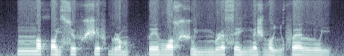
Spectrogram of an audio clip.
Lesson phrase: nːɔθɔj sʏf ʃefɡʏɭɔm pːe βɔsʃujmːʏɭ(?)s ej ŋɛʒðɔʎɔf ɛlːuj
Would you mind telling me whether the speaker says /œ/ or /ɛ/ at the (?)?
ɛ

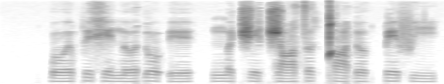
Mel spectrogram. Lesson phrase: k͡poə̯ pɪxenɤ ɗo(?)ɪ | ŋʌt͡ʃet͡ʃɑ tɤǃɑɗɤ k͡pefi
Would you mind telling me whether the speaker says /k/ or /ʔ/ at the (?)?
ʔ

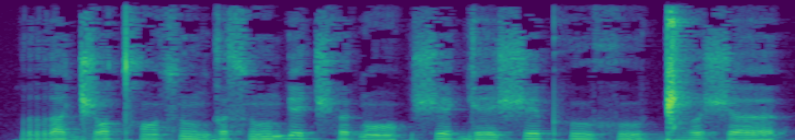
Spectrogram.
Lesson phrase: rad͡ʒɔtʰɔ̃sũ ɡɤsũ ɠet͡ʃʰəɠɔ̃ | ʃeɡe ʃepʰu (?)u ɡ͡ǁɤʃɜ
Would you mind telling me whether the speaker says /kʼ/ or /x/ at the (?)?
x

